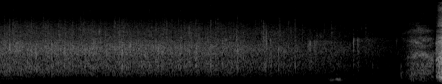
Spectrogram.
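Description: Members of a church congregation at a Sunday service applaud together. The clapping is dense and steady, fades out after about three and a half seconds, and a brief burst of sound follows at the very end.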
